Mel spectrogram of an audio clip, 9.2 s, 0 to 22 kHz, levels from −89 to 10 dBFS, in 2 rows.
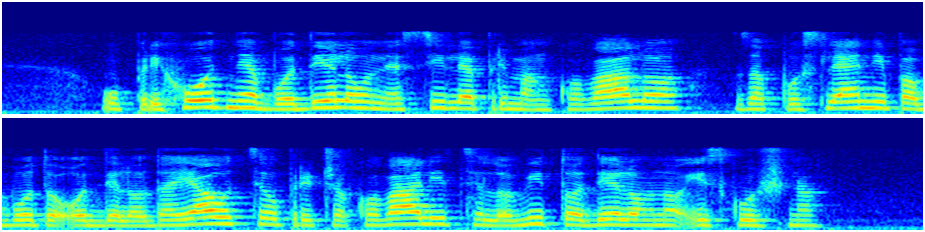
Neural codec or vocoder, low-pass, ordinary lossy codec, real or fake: none; 7.2 kHz; MP3, 48 kbps; real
